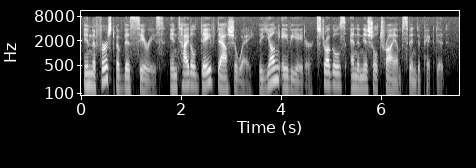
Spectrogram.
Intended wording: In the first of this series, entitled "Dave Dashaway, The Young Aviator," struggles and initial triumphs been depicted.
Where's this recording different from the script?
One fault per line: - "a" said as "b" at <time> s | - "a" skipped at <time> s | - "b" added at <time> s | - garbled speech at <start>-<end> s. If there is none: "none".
none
